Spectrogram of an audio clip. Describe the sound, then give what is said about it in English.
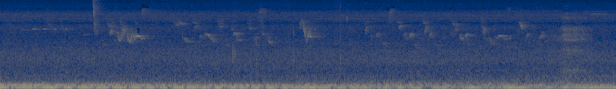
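A chipmunk calls with a run of short, sharp chips repeated at a fairly steady pace, over a constant low rumbling background noise. “This is a chipmunk too.”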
